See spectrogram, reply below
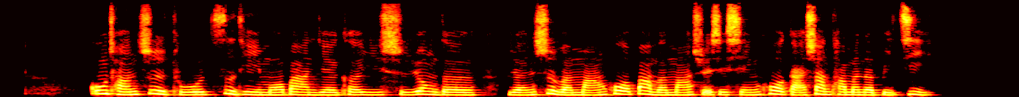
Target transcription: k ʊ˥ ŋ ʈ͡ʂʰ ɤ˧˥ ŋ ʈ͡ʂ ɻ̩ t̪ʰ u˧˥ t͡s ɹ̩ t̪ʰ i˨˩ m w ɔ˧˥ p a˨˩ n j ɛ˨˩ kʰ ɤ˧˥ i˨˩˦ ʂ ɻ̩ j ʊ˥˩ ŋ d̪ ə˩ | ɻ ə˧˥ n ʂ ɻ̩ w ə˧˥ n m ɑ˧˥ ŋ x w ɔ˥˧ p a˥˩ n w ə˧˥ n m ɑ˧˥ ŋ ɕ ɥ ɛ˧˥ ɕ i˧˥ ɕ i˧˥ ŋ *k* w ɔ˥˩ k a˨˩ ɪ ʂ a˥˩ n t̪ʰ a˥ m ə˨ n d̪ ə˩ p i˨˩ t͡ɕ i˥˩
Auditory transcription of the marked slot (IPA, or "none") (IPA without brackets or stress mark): x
